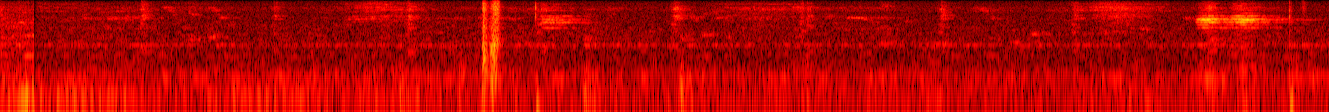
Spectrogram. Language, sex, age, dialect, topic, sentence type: Kannada, female, 25-30, Mysore Kannada, agriculture, statement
